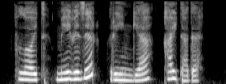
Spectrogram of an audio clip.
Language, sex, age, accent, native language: Uzbek, female, 18-24, Navoiy, Uzbek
